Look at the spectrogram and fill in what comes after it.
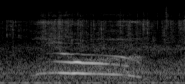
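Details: Alaskan Malamute named Liza, indoors, reacting to a new fish toy from her aunt: one drawn-out tonal howl lasting about a second that swells upward, holds, then slides down. Slovenian speech just before and after.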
